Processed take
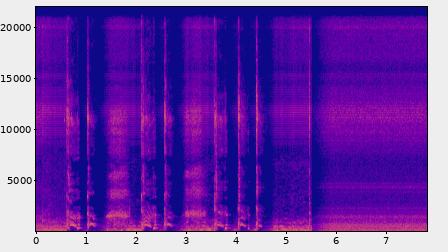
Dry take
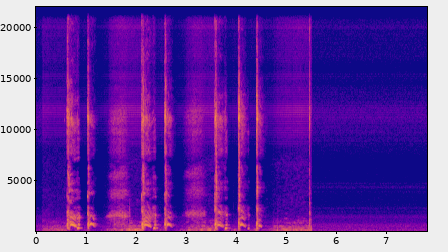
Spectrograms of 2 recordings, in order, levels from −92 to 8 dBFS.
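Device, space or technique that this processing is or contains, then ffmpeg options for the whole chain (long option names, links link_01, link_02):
upward and downward compression: -af "acompressor=mode=upward:threshold=-31dB:ratio=2.5,acompressor=threshold=-39dB:ratio=6,volume=3dB"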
